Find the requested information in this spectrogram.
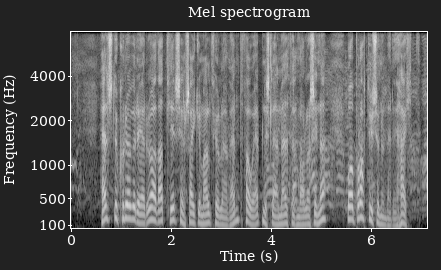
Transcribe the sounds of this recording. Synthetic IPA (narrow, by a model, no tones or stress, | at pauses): hɛlst̪ʏkʰɾœːvʏɾɛɾʏaðat̪lɪɾ̥sɛmsaːjcʏmalθjowlɛɣavɛnt̪faːwɛpnɪst̪lɛːɣamɛðfɛɾmaːwlasiːnaɔɣawpɾɔht̪viːsʏnʏmvɛɾðɪ̰ɦajht̪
